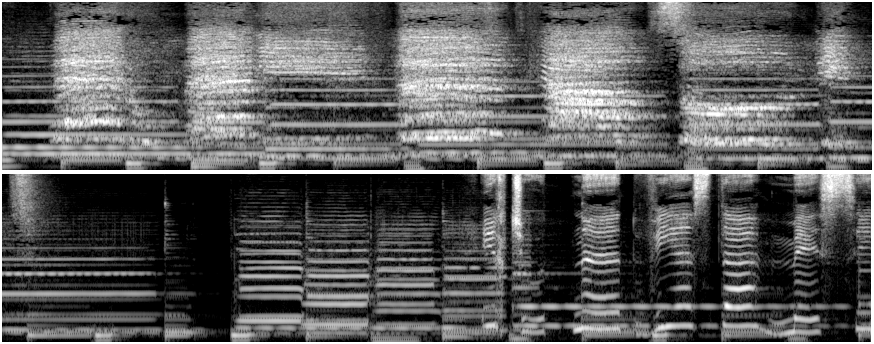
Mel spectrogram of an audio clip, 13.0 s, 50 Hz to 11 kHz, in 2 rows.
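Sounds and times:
children's choir singing pop: 0.2s - 6.8s.

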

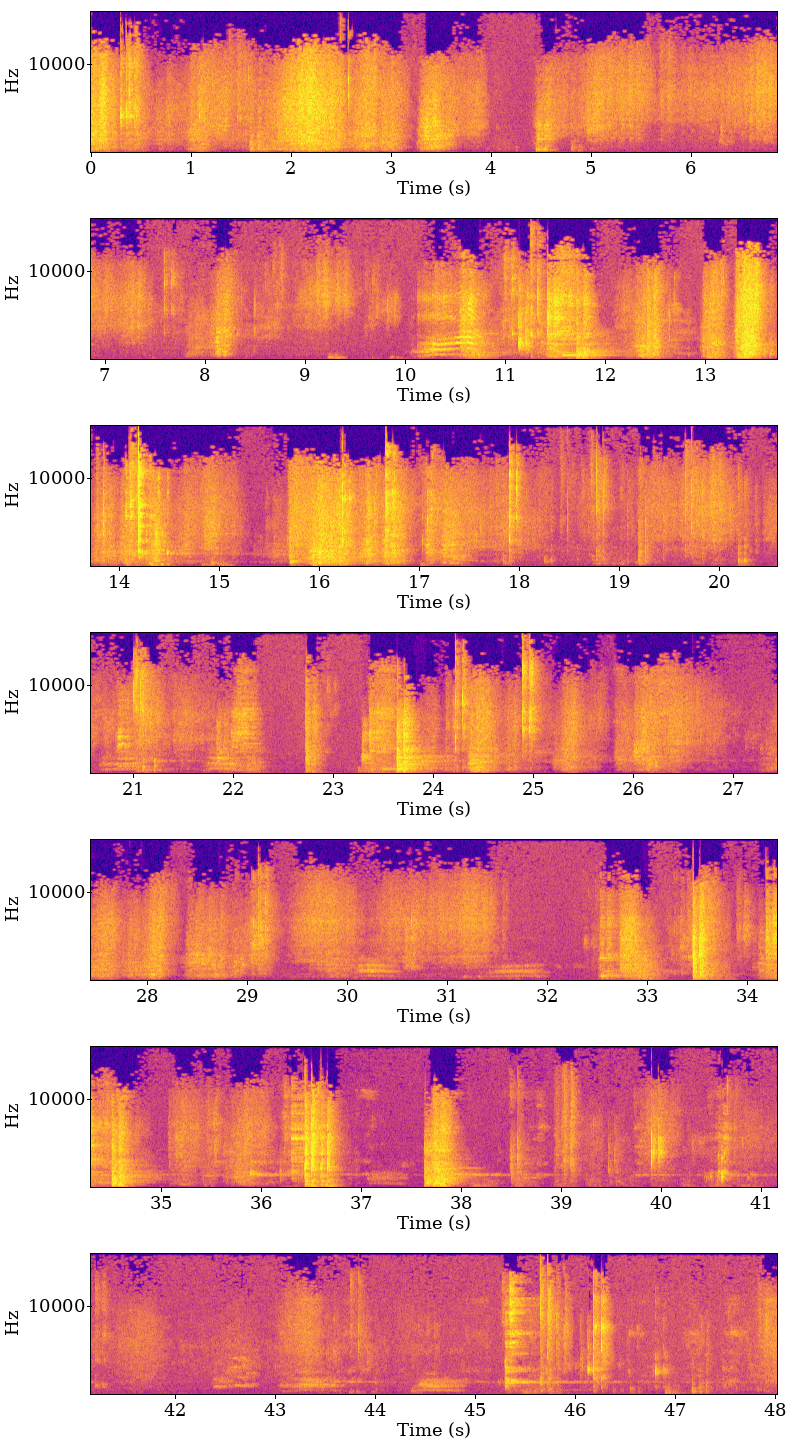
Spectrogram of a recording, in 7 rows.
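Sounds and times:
knocks and rustles: 0.0s - 30.9s, 32.4s - 37.0s, 37.6s - 48.0s
cat meowing: 10.0s - 11.2s.

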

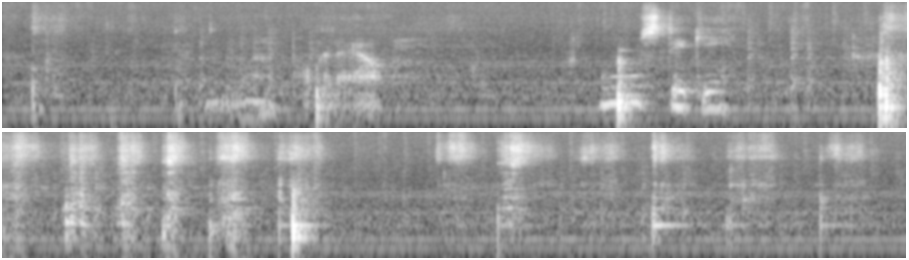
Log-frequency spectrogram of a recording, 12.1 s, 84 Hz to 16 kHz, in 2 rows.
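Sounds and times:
spatula clanking on metal bowl: 5.3s - 8.2s, 8.9s - 11.8s
spatula scraping metal bowl: 5.9s - 8.2s, 8.9s - 11.9s.

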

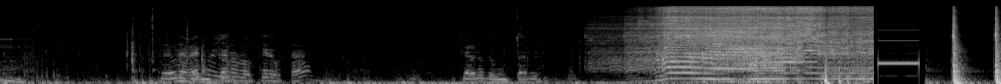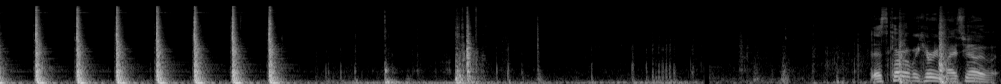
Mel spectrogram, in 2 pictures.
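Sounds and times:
cordless drill whining: 5.8s - 8.8s.

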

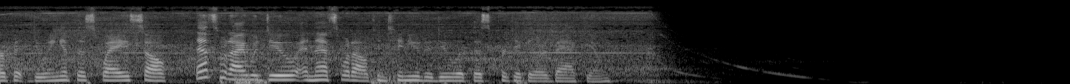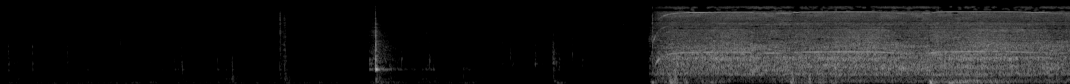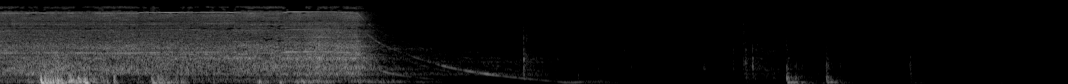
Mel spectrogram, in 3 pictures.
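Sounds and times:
vacuum cleaner motor whine: 0.0s - 8.6s, 17.2s - 27.3s.

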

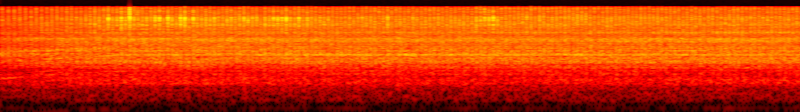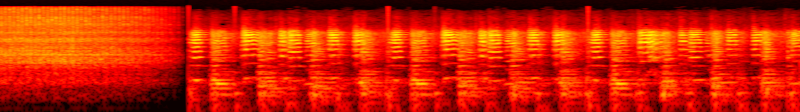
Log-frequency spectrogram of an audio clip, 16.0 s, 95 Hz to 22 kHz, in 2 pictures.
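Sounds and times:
film projector clattering: 0.0s - 9.9s.

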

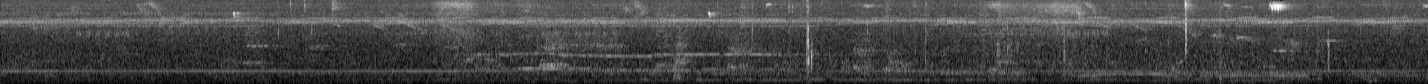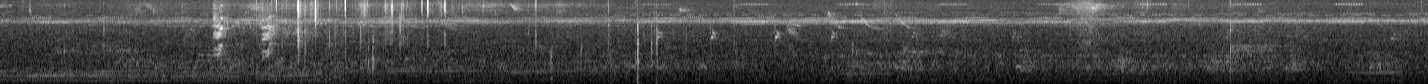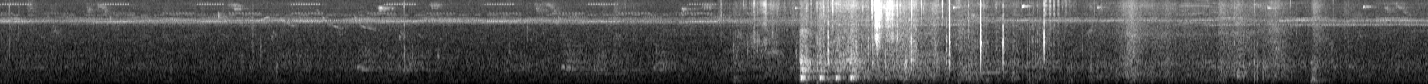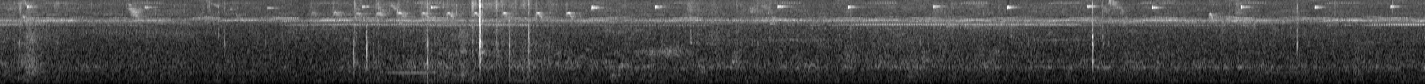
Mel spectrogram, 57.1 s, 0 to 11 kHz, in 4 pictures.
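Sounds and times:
insects chirring high pitch: 0.0s - 22.6s.

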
